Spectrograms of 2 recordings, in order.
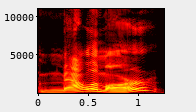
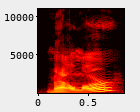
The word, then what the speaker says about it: Malamar: We got Mega Malamar or Malmar. We're just going to take that A right out of there. Yeah. Malamar.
